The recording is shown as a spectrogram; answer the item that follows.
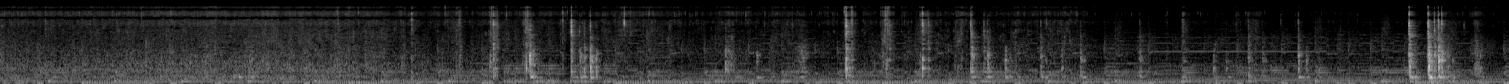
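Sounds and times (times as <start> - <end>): sauce sizzling: 0.0 - 15.0
metal tongs clicking on frying pan: 4.8 - 6.4, 8.4 - 13.2, 14.1 - 14.8.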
